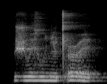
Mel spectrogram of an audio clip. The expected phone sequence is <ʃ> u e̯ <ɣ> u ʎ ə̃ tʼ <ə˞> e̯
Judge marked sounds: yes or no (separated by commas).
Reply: no, yes, yes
